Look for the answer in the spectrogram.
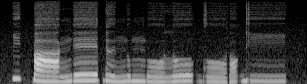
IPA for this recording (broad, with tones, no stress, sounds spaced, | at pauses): i˦ k͡p aː˨ ŋ eː˧ ɗ ɨ˨ n u˧ m oː˨ l oː˧ ɡ oː˨ ɾ ɔ˦ ɡ iː˧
